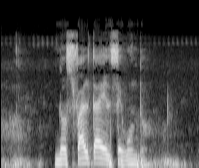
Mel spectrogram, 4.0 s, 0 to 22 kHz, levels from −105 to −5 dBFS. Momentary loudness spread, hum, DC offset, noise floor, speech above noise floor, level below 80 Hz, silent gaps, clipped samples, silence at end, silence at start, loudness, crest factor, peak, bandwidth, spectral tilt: 20 LU; none; under 0.1%; -46 dBFS; 29 dB; -38 dBFS; none; under 0.1%; 0.25 s; 0.05 s; -17 LUFS; 16 dB; -4 dBFS; 10.5 kHz; -4 dB/octave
